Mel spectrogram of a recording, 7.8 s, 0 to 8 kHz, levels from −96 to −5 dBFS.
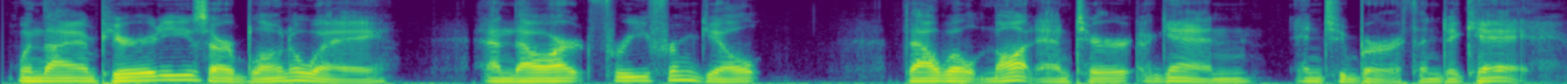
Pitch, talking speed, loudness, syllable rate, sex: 110 Hz, 160 wpm, -17 LUFS, 4.7 syllables/s, male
